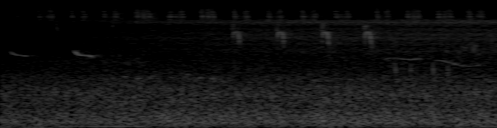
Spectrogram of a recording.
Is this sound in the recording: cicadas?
yes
